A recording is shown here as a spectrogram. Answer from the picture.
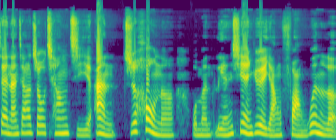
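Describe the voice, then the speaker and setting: Speaking at a very slow pace, a woman with a medium pitch uses lively intonation in a dry, close recording with no echo. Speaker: podcast host, editor. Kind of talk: interview.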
